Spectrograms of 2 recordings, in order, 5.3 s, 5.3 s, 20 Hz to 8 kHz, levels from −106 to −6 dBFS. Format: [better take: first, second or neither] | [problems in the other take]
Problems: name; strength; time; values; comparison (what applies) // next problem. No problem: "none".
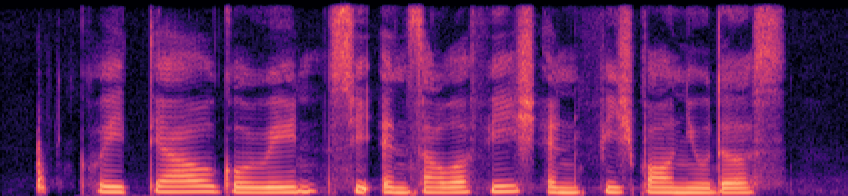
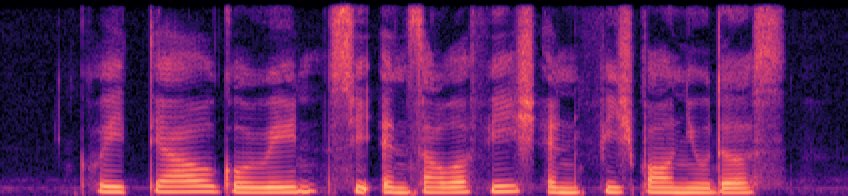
second | noise reduction (neural mask model Resemble Enhance denoiser)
